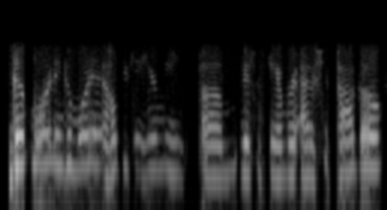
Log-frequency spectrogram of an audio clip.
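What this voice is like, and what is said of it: Hoarse, strained voice. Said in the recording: “I was screaming so loud and cheering ... I lost my voice.”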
